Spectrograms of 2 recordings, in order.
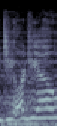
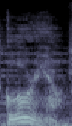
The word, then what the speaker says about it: Glorio: it even the point hey Giorgio it's glorio you're doing that on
